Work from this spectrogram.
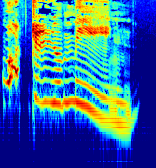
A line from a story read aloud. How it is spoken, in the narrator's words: said Dibbitt with a squeak in his voice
